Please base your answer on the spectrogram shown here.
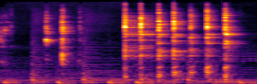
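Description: Utensil clinking and scraping against a mixing bowl as mashed banana is stirred into banana bread batter, a run of sharp, close taps and scrapes in an irregular then steady rhythm, with no talking.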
